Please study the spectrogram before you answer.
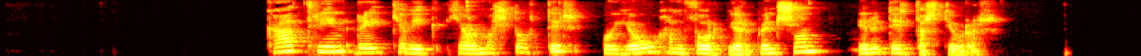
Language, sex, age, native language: Icelandic, female, 50-59, Icelandic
